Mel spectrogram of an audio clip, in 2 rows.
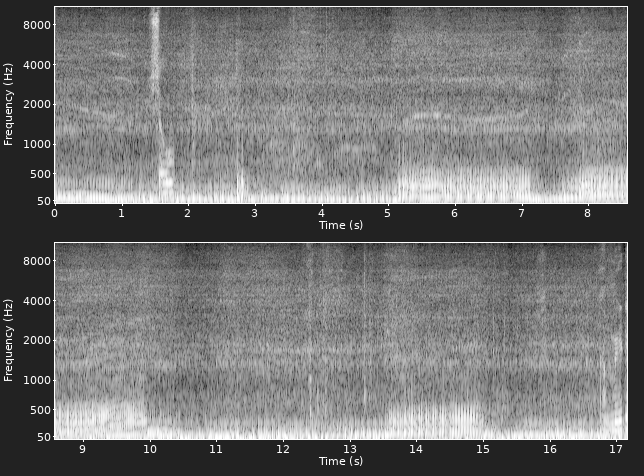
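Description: A Royal Enfield Continental GT650 motorcycle runs close by, its engine idling with a steady throb and rising in several brief revs, while someone talks over it.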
